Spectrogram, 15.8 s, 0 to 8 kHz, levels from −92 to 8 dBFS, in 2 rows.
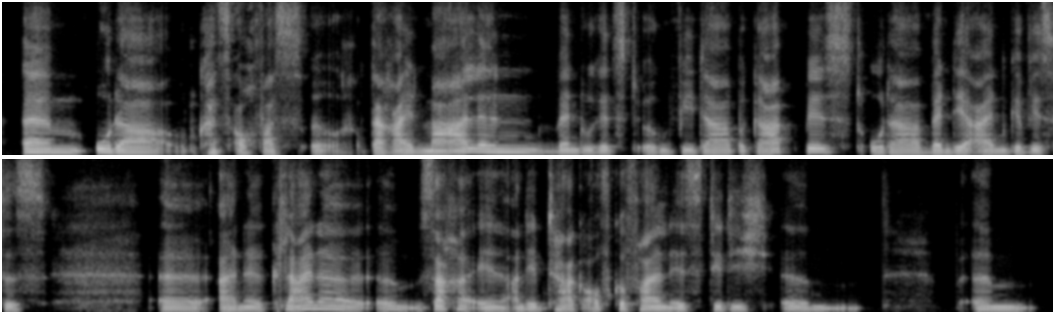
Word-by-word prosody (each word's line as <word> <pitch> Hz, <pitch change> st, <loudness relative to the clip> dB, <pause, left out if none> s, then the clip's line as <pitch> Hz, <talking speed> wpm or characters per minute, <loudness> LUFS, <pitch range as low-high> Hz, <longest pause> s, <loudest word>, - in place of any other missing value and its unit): Ähm, 165 Hz, +5 st, +4 dB
oder 145 Hz, -4 st, +4 dB
du -, -, -17 dB
kannst -, -, -2 dB
auch -, -, -2 dB
was, -, -, -1 dB
äh, -, -, -4 dB, 0.3 s
da 130 Hz, -, +4 dB
reinmalen, 150 Hz, +7 st, +3 dB
wenn 150 Hz, 0 st, +2 dB
du 150 Hz, 0 st, -2 dB
jetzt 150 Hz, 0 st, -3 dB
irgendwie 145 Hz, +1 st, -4 dB
da 140 Hz, -2 st, 0 dB
begabt 140 Hz, +8 st, -2 dB
bist 180 Hz, -1 st, 0 dB
oder 140 Hz, -2 st, -1 dB
wenn 140 Hz, 0 st, +2 dB
dir 145 Hz, -1 st, +2 dB
ein 140 Hz, +3 st, 0 dB
gewisses 150 Hz, -, -2 dB, 0.8 s
äh, 150 Hz, -, -1 dB
eine 150 Hz, +2 st, +1 dB
kleine, 175 Hz, -2 st, +1 dB
ähm, 160 Hz, 0 st, -4 dB
Sache 160 Hz, +2 st, +3 dB
in 145 Hz, -4 st, -1 dB
an -, -, -2 dB
dem 150 Hz, -1 st, -2 dB
Tag 155 Hz, -, 0 dB
aufgefallen 150 Hz, 0 st, +1 dB
ist, 150 Hz, +1 st, -2 dB
die 160 Hz, -, +1 dB
dich 150 Hz, 0 st, -5 dB
ähm, 220 Hz, +9 st, -4 dB, 0.7 s
be -, -, -21 dB
ähm, 155 Hz, +9 st, -1 dB
150 Hz, 140 wpm, -25 LUFS, 145-165 Hz, 0.8 s, Ähm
